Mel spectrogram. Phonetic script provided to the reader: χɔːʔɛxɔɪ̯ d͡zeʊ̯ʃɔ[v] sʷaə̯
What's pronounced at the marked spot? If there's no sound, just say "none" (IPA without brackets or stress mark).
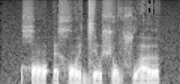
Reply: v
